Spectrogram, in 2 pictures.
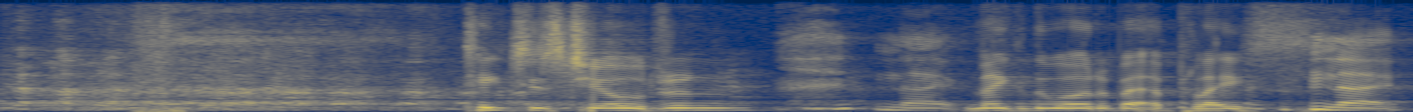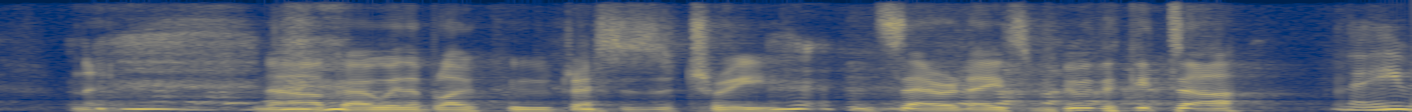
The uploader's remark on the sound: Chats to his audience, with faces old and new, including a mum and daughter that lead him to some dark thoughts and a laughing financial advisor.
